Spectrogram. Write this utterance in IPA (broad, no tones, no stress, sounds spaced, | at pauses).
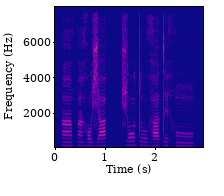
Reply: ã p ã ɦ ɔ ʑ a | t͡ɕ ɔ t o ɦ a t e h õ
